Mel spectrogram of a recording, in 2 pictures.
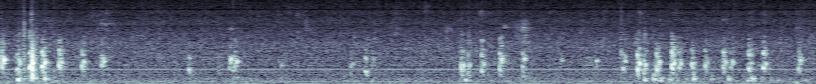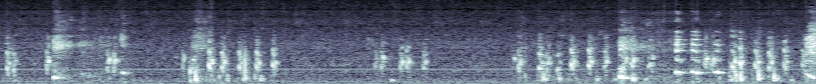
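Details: Pet guinea pig running around during playtime, with soft clipped chut notes in loose runs separated by quiet gaps and a few brief human voice sounds in between.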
